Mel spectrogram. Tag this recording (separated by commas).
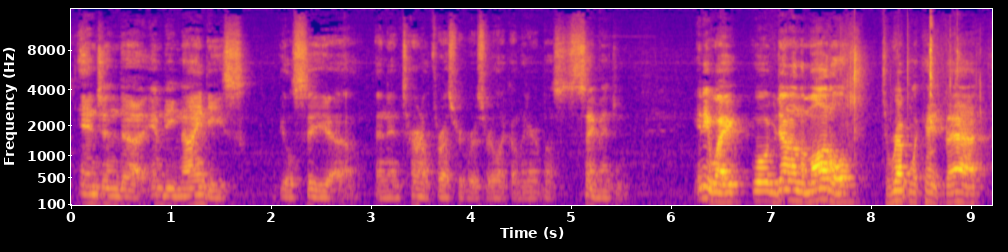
Speech, inside a small room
